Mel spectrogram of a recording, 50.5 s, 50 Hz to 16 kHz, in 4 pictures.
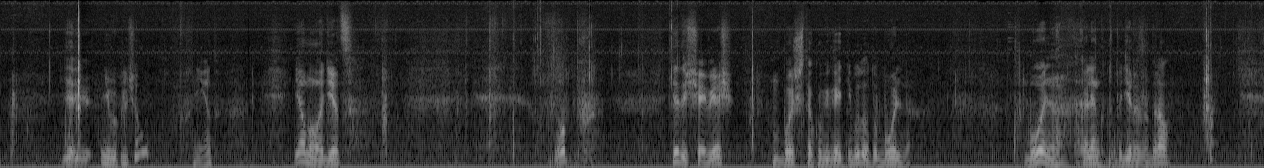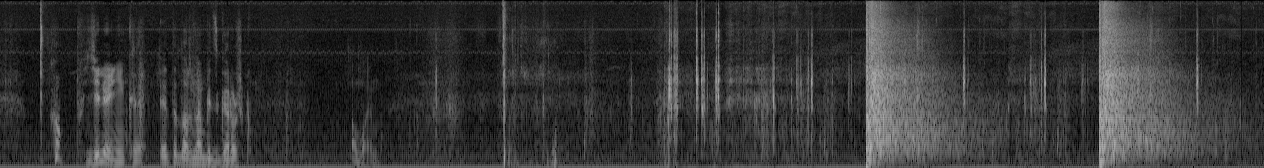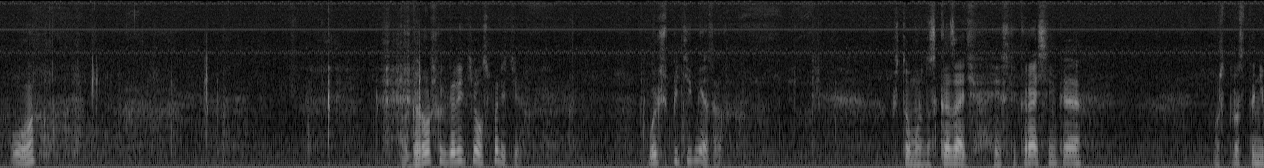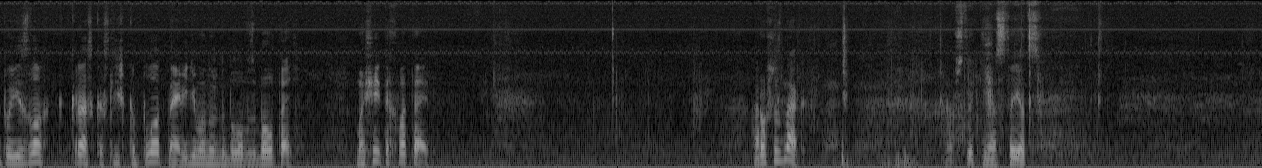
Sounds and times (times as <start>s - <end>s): Speech: 0.6s - 2.2s, 2.9s - 3.6s, 5.5s - 6.0s, 6.7s - 9.2s, 10.2s - 11.8s, 13.1s - 15.2s, 16.1s - 16.5s, 25.4s - 25.8s, 29.2s - 30.6s, 31.7s - 32.6s, 34.2s - 36.2s, 37.4s - 40.9s, 41.5s - 42.2s, 45.4s - 46.0s, 47.3s - 48.4s
Firecracker: 21.3s - 22.9s, 23.6s - 25.0s.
